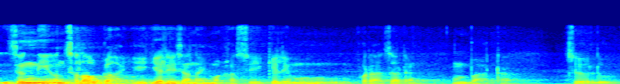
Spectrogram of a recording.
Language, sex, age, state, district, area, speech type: Bodo, male, 45-60, Assam, Chirang, urban, spontaneous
